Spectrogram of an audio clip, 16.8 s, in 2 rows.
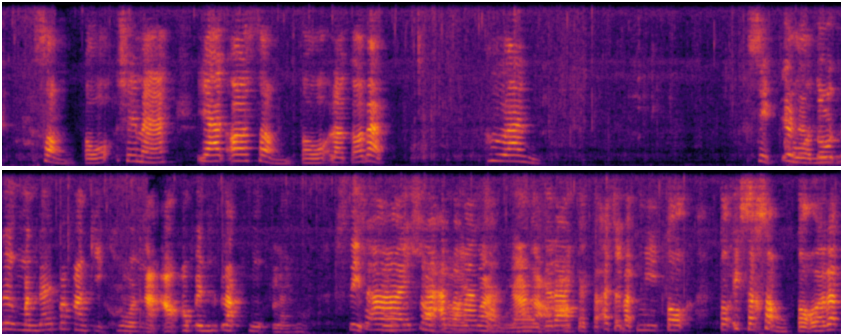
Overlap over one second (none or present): present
